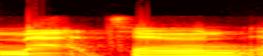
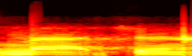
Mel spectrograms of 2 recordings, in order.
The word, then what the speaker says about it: Mattoon: So you guys, are in Mattoon? Is that how you say it? Mattoon, Illinois? – Mm-hmm. Mattoon, Illinois, yeah.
